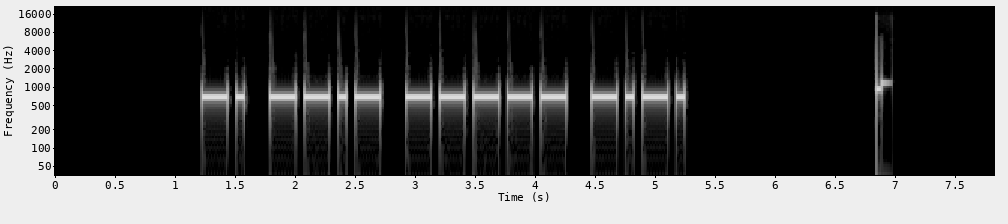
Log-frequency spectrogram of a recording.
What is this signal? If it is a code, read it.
Morse code, heard as a keyed tone, about 17 wpm, 700 Hz. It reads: NQ0C
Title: USA Call Signs - 4 Characters - 8x Character Spacing - 17wpm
